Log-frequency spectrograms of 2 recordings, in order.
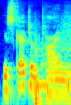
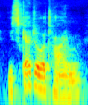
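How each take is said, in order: Both takes have the same delivery.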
